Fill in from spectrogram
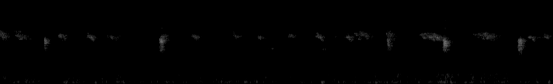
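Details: Hummingbirds at a garden feeder in the morning, recorded with an iPhone 11 on a tripod beside the feeder: a busy stream of short, high, squeaky chips and twitters, with brief sharper notes, over a soft low background hum.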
